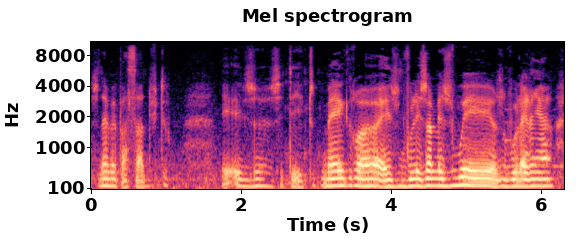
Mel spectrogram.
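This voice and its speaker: A woman's voice: low-pitched, little pitch movement, normal speed, vocal fry, dark tone, slight background noise. An older woman hesitantly recalling her unhappy childhood as a hidden child. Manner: hesitant, many fillers. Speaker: interviewee, former hidden child. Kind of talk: recalled testimony.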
